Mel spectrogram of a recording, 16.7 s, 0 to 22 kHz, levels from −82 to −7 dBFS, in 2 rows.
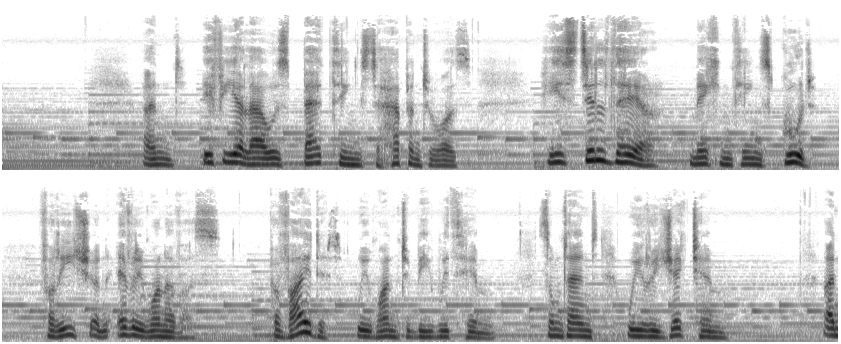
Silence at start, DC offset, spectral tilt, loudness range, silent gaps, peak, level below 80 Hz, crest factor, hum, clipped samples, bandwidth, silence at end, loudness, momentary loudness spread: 0 s; under 0.1%; -5.5 dB/octave; 4 LU; none; -6 dBFS; -50 dBFS; 18 dB; none; under 0.1%; 16 kHz; 0 s; -23 LUFS; 20 LU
